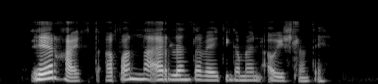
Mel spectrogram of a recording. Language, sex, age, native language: Icelandic, female, 30-39, Icelandic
